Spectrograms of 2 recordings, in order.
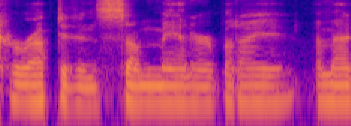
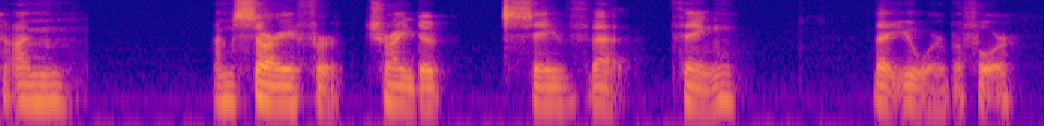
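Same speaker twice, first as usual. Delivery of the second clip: mumbled, indistinct delivery. Role-playing a character who mutters to them in Draconic: apologetic mutter. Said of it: "apologetic as he mutters to them".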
